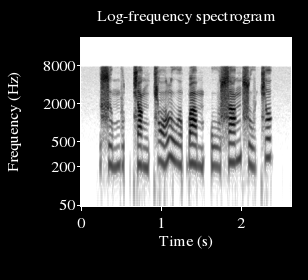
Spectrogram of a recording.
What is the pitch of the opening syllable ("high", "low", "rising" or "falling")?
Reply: low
